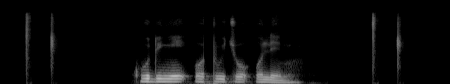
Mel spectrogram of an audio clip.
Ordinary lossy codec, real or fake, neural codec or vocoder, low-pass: none; fake; codec, 24 kHz, 0.9 kbps, WavTokenizer, large speech release; none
